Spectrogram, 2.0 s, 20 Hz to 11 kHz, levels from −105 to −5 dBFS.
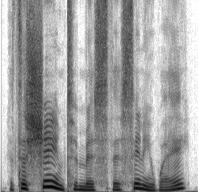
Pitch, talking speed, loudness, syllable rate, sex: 205 Hz, 210 wpm, -16 LUFS, 5.7 syllables/s, female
